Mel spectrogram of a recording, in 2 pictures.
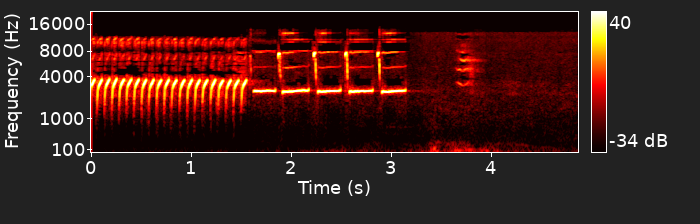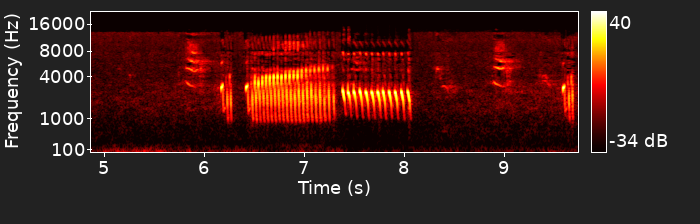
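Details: Canary singing to stimulate the female for mating: fast even trill, repeated ringing notes, a quiet gap with low background rumble, then a loud buzzy burst and short trill.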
